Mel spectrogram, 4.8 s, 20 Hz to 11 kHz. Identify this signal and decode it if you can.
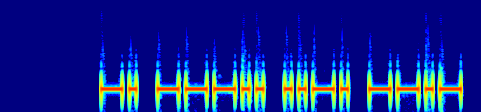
Morse code, heard as a keyed tone, about 17 wpm, 700 Hz. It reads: N8FQ
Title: USA Call Signs - 4 Characters - Repeated 3x - 17wpm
